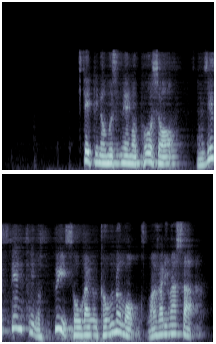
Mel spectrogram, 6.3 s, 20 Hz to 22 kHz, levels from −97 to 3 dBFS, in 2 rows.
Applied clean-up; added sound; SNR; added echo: neural mask model DeepFilterNet 3.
